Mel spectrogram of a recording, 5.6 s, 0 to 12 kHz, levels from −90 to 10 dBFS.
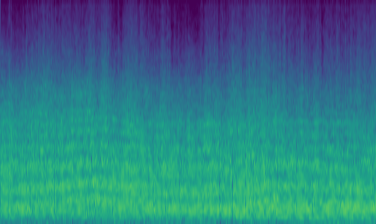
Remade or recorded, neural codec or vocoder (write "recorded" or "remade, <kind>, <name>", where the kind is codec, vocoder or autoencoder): remade, vocoder, Vocos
